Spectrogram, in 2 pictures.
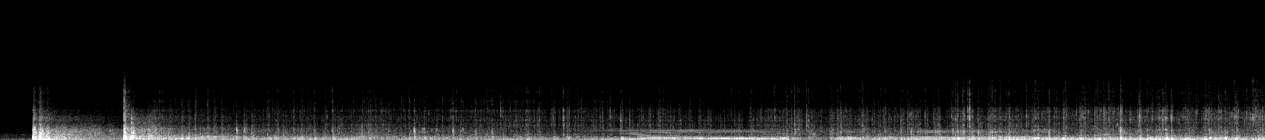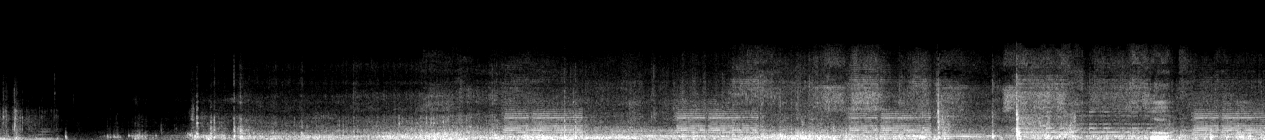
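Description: Skateboard sounds: two sharp clacks near the start, the louder about a second in, then the wheels rolling with a rough, steady rumble. After a brief drop-out about ten seconds in, music with steady sustained notes comes in over the rolling of skateboard wheels on asphalt.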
